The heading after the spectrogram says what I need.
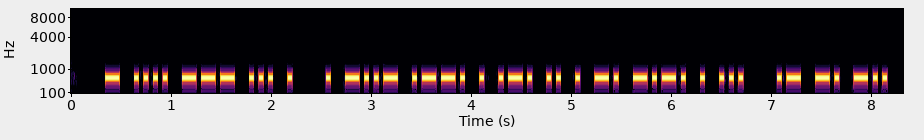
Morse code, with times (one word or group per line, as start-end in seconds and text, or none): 0.3-2.2 THOSE
2.5-6.7 EXPERIENCES
7.1-8.2 AND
